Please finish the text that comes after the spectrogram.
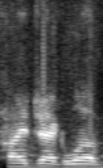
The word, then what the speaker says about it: Hijkl: Yeah, I put out a tweet saying that my name is Hijkl and it's pronounced Hijack Love.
